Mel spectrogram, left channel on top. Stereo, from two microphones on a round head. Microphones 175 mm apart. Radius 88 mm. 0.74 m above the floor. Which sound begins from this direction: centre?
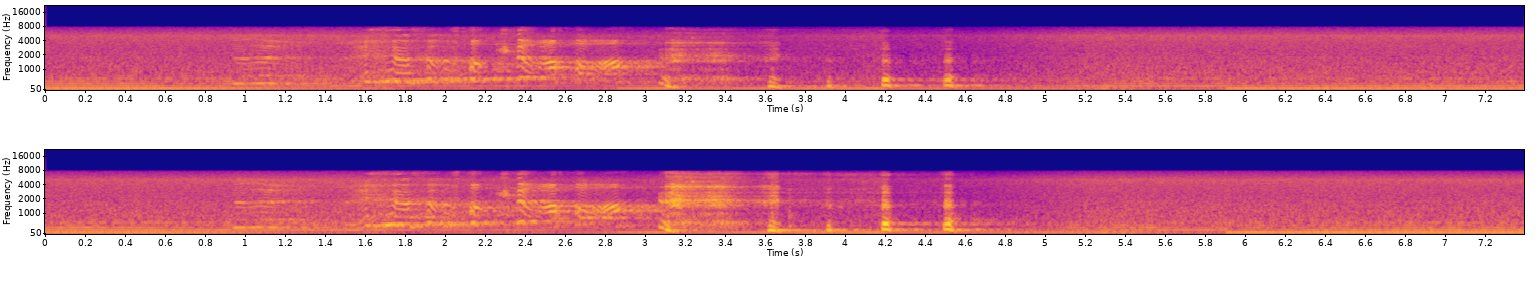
Crying, at 0.9 s.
